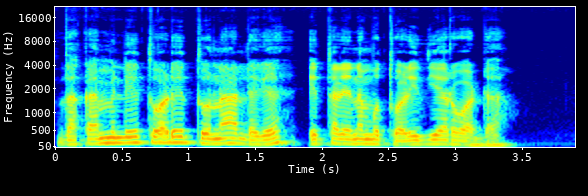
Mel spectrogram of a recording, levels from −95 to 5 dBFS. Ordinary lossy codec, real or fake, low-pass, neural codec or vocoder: none; real; none; none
